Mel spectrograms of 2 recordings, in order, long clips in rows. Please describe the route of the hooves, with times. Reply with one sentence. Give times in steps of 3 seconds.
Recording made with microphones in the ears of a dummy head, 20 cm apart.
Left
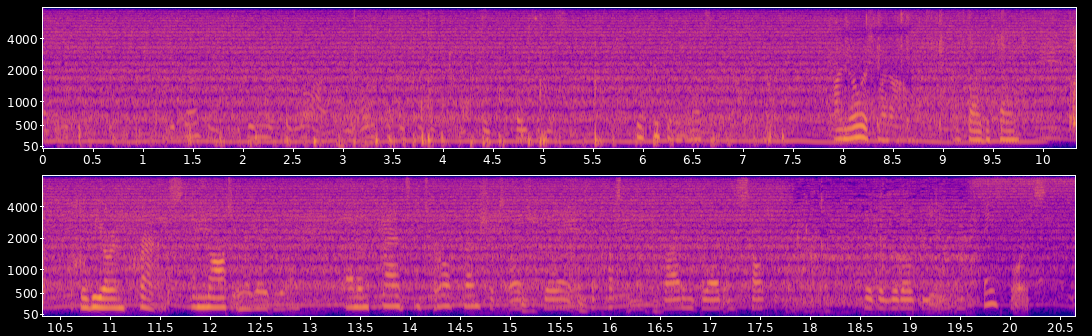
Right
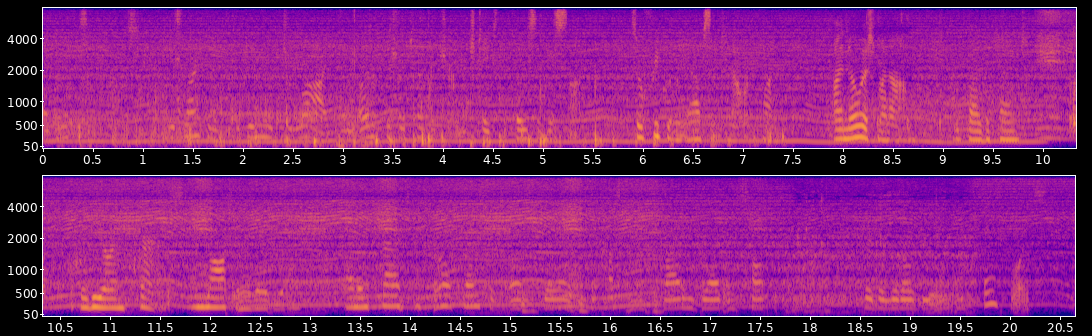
In this clip you hear the hooves on the right from 0 s, on the left from 3 s and not at all from 12 s.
